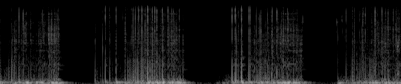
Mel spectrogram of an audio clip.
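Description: Long acrylic nail tips rapidly scratch the hollow, woven metal mesh grille of a bare Rode NT1 condenser microphone. Four bursts of dense, gritty scraping are separated by short silent gaps, with a heavy low rumble underneath and bright hiss on top.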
